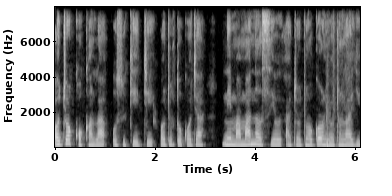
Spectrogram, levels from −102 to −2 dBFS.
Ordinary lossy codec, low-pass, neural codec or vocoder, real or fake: none; none; none; real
